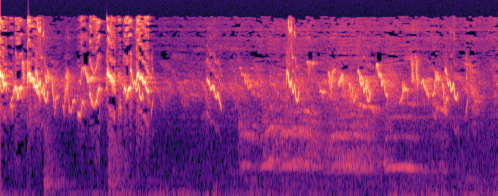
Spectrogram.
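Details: Lemon-bellied white-eye from Lombok, a singing tutor bird prompted by ciak-ciak sounds: loud quick warbling at the start, a short gap, then thinner high zigzag notes over a softer lower buzzy chatter.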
